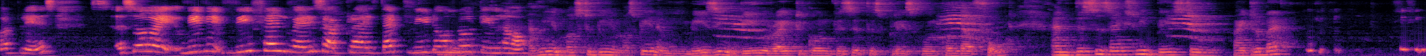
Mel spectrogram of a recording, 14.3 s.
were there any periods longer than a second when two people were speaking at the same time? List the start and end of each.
none

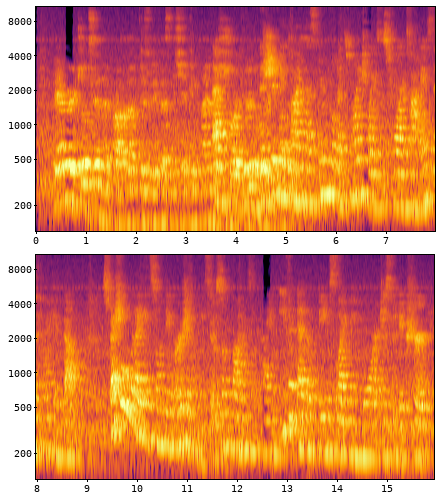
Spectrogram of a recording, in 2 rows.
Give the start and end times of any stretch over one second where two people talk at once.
3.5-5.2

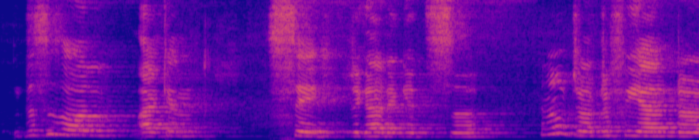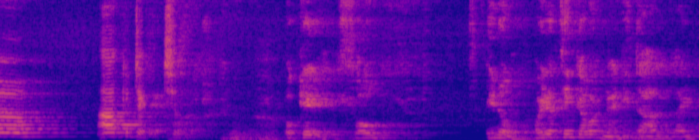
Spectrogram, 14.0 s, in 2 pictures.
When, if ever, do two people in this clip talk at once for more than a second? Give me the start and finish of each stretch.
none

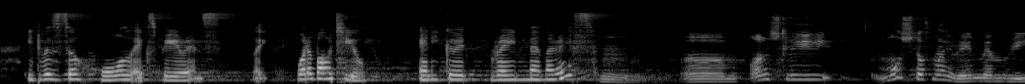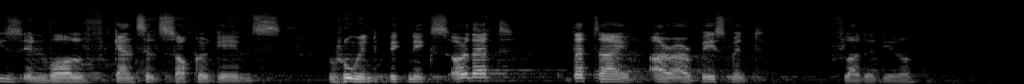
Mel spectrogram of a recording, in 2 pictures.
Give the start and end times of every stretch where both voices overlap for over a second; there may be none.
none

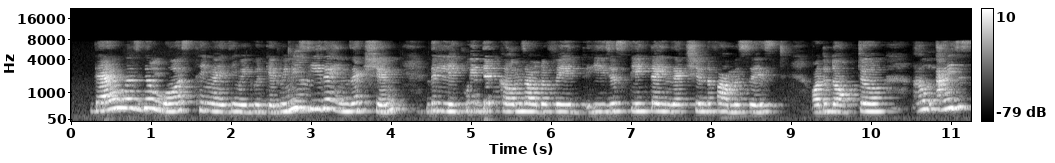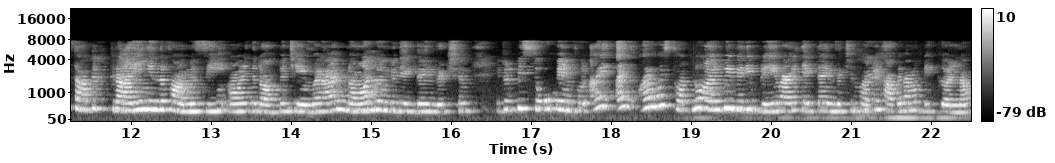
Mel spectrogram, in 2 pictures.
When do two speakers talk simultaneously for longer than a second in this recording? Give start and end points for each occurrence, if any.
none

